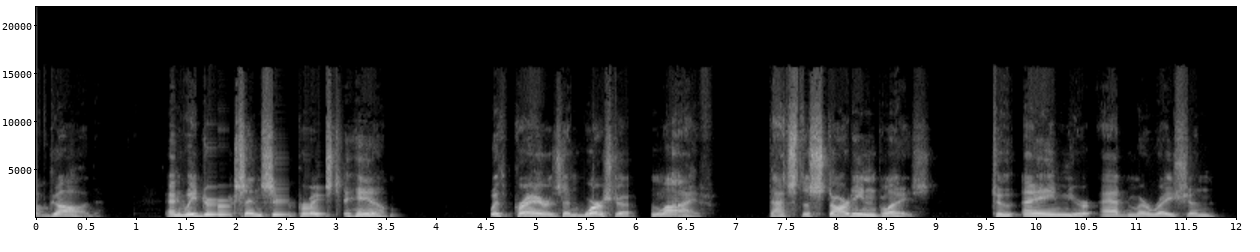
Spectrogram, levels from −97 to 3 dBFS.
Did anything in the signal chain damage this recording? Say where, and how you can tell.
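Yes. Repeated packet loss (robotic sound) appears at the network stage from 1.35 to 3.09 s, 3.49 to 4.83 s and 5.23 to 6.77 s, with 10, 9 and 11 gaps. Each hole, up to 159 ms long, is patched by extending the previous sound, so the speech turns choppy with pieces missing.

From 3.55 to 3.79 s, inside the second burst, about 220 ms of audio is absent. The last sound is stretched out and fades, then roughly 120 ms of silence follows before speech resumes. This is likely a long network dropout.

Short concealed packet loss follows at 7.17, 7.23 and 7.27 s. These are three back-to-back holes of 40, 20 and 20 ms. The decoder fills each by continuing the preceding sound and blending back, heard as a brief smear or wobble rather than a gap.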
